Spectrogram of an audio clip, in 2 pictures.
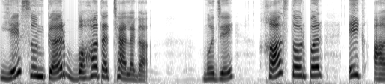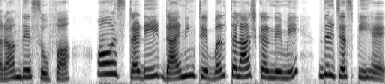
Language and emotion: Urdu, happy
